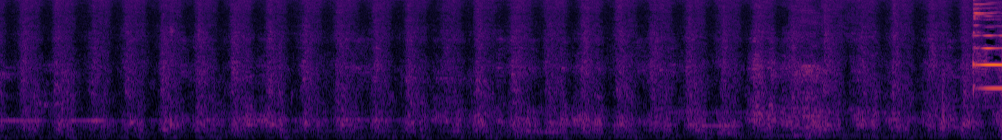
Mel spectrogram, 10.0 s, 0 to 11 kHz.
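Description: Soft, regular footfalls of a person jogging in place on carpet, about three a second. Just before the end a workout interval timer sounds a loud, steady electronic beep, marking the end of the 30-second rest interval.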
